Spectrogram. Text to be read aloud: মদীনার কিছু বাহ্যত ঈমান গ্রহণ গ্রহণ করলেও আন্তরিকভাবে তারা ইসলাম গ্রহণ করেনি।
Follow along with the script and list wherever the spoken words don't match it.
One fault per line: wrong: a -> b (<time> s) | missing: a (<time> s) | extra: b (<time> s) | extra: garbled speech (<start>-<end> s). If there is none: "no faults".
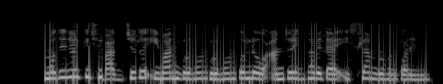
no faults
